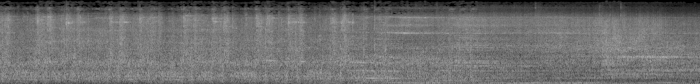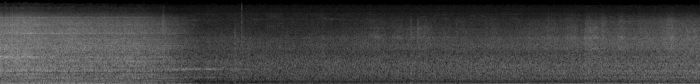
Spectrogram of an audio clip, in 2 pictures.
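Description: Freight wagons rolling past close by with rhythmic wheel clatter over the rail joints and some wheel squeal, the noise fading as the end of the train goes into a tunnel. About two-thirds of the way in it cuts to a quieter low rumble of a heavy diesel locomotive approaching in the distance, growing louder toward the end.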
